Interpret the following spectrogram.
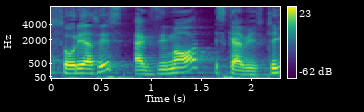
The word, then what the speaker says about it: psoriasis: सूर्याशीष क्या होता है सूर्य से पी यहां पर साइलेंट रहता है ठीक है सोरायसिस पढ़ा जाता है इसको तो डबल अजी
